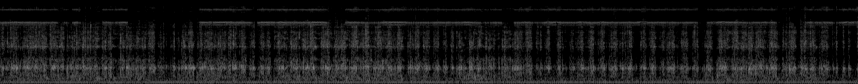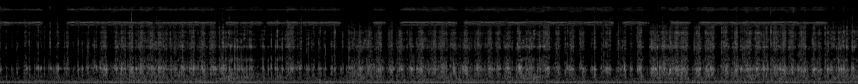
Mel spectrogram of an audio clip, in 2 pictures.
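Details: Ultrasonic scaler removing tartar in a 44-year-old female with heavy plaque and tartar buildup and possible gingival inflammation, by a dental hygienist: steady high-pitched whine over constant hiss of water spray and suction.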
